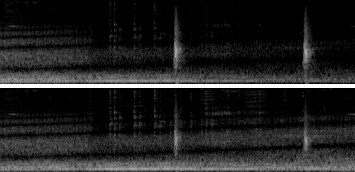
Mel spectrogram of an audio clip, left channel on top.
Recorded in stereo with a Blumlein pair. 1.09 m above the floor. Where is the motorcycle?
10° left; by 3.6 s 35° right.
